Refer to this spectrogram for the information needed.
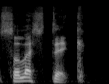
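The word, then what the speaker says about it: Celestiq: The Cadillac Celestiques. How do you say it again? – I was told Celestic.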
